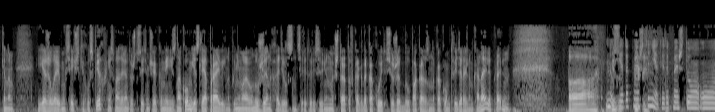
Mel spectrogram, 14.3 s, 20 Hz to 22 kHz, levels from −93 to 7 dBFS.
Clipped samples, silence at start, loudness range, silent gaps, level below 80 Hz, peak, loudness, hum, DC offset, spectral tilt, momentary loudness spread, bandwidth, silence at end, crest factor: under 0.1%; 0.05 s; 2 LU; none; -42 dBFS; -8 dBFS; -28 LUFS; none; under 0.1%; -5 dB/octave; 7 LU; 8.8 kHz; 0 s; 20 dB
